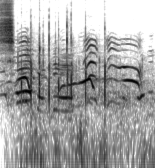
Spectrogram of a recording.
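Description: Young soccer players shouting and calling to each other across the pitch, several high-pitched calls overlapping with one call held near the end. A few light knocks are heard among them.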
